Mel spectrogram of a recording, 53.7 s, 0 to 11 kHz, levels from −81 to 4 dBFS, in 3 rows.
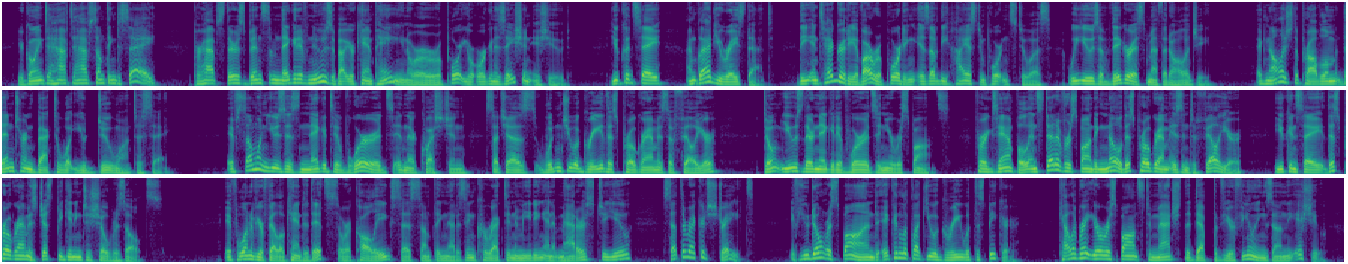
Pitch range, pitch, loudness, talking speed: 90-130 Hz, 105 Hz, -20 LUFS, 180 wpm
